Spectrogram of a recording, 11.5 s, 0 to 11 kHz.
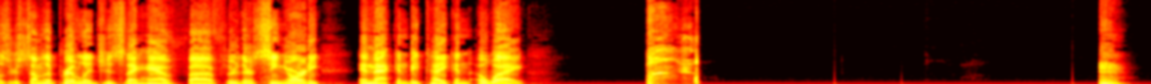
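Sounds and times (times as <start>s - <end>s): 
speech: 0.0s - 5.3s
throat clearing and coughing from a scratchy throat: 6.4s - 7.1s, 11.0s - 11.4s.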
